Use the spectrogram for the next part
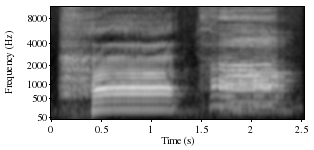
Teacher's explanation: ہا نہیں پڑھنی بلکہ اس کو حلق میں سے نکالنا ہے، سینے میں سے نہیں نکالنا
